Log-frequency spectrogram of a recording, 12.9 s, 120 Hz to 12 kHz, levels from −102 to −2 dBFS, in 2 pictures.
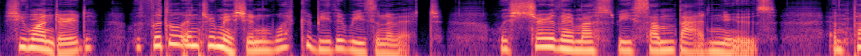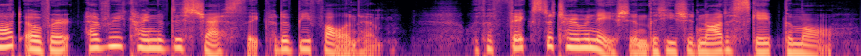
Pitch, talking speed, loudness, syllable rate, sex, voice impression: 210 Hz, 200 wpm, -19 LUFS, 5.8 syllables/s, female, very feminine, young, very thin, slightly relaxed, slightly weak, bright, hard, very clear, very fluent, slightly raspy, very cute, intellectual, very refreshing, sincere, slightly calm, very friendly, very reassuring, very unique, slightly elegant, slightly wild, sweet, very lively, kind, intense, slightly sharp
